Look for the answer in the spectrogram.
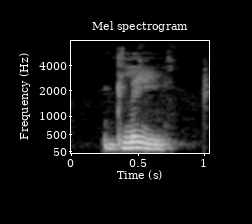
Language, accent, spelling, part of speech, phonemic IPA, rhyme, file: English, Southern England, glee, noun / verb, /ɡliː/, -iː, LL-Q1860 (eng)-glee.wav
- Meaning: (noun) 1. Joy; happiness; great delight, especially from one's own good fortune or from another's misfortune 2. Music; minstrelsy; entertainment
